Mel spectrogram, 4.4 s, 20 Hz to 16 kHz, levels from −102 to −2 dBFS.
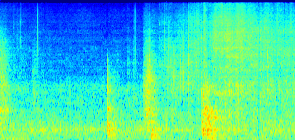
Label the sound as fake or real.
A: fake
